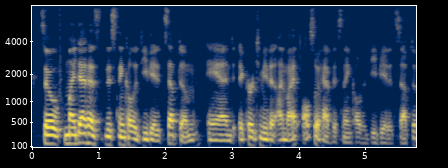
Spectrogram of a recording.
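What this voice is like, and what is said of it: Deep, congested voice. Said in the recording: “I've always been kind of congested, which probably explains my deep voice right now”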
